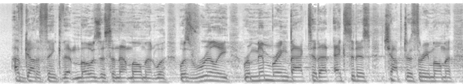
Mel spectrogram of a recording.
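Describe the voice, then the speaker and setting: Against noticeable background noise, a man with a fairly high voice talks at a fairly quick pace in a monotone, flat intonation and very even loudness. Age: 30s. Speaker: pastor. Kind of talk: sermon. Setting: church.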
